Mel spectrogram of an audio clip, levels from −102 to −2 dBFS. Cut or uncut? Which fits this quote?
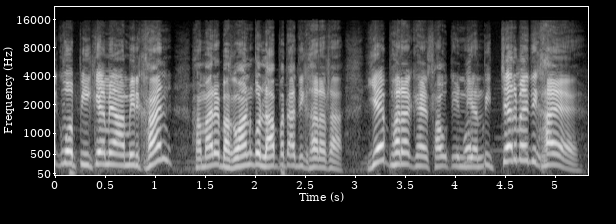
cut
